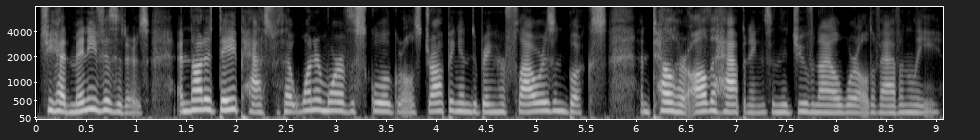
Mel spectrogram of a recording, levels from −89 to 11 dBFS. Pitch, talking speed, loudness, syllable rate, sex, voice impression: 210 Hz, 240 wpm, -19 LUFS, 6.2 syllables/s, female, very feminine, slightly adult-like, thin, tensed, powerful, slightly bright, slightly soft, very clear, very fluent, cool, very intellectual, refreshing, very sincere, calm, friendly, reassuring, unique, slightly elegant, wild, sweet, slightly lively, slightly strict, slightly intense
